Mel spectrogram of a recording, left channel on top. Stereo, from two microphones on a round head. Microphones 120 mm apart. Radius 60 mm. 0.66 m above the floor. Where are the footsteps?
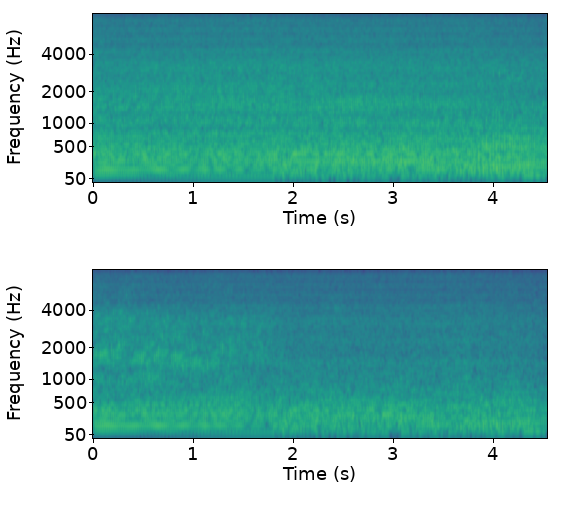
45° right (ahead or behind), 7.5 m; by 4.5 s 30° right (ahead or behind), 7.5 m.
